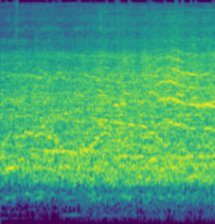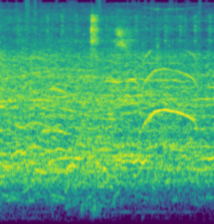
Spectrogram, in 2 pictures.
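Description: A man shouts to the crowd through a loudspeaker.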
